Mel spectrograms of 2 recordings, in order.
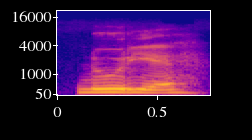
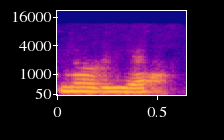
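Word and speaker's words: Nourieh: How do you pronounce your name, dear? And pronounce N-O-U-R-I-E-H. Is correct? Nuria. Yes, Nuria.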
